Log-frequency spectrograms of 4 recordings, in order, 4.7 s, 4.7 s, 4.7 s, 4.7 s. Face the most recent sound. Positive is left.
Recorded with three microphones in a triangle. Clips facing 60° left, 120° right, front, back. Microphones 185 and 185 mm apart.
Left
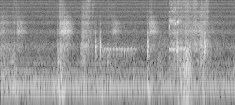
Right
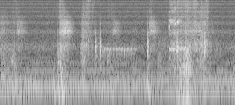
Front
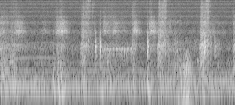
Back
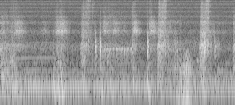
No sound to turn to.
